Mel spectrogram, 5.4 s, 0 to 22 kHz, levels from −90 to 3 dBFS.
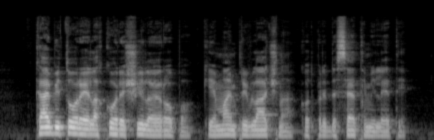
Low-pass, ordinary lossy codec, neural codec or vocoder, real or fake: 14.4 kHz; MP3, 96 kbps; none; real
